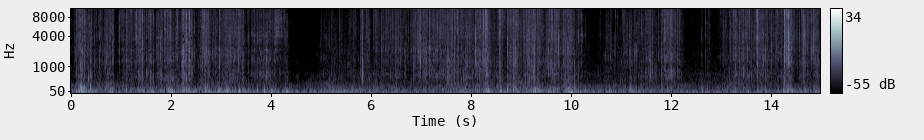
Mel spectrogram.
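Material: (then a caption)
Plastic film. A sheet of clear plastic cling film, pulled from a roll held in one hand, is stretched and crinkled with the fingers and nails of the other hand. It makes a dense, bright crackling and crinkling that runs almost continuously, broken by a few brief quieter pauses.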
